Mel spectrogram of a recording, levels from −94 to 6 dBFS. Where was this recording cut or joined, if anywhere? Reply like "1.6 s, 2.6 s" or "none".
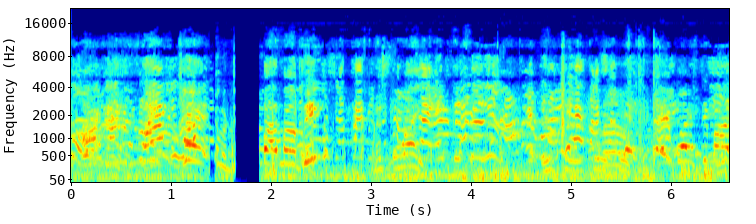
1.4 s, 5.8 s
